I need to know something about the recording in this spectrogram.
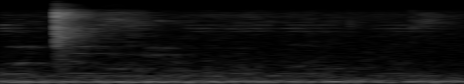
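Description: A single sharp click, about a quarter second in, over a low steady background hum.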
